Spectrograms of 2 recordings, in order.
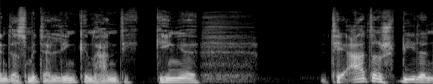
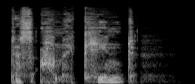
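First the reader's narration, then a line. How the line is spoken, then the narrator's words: Whisper. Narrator (German): flüsterte Anna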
